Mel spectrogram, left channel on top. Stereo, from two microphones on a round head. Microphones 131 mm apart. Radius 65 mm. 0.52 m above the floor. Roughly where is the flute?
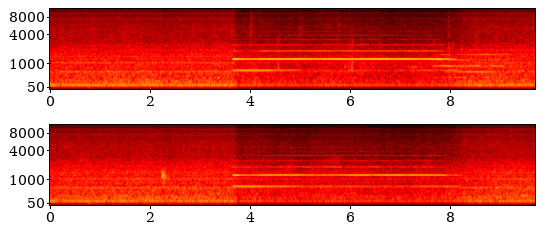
Centre.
